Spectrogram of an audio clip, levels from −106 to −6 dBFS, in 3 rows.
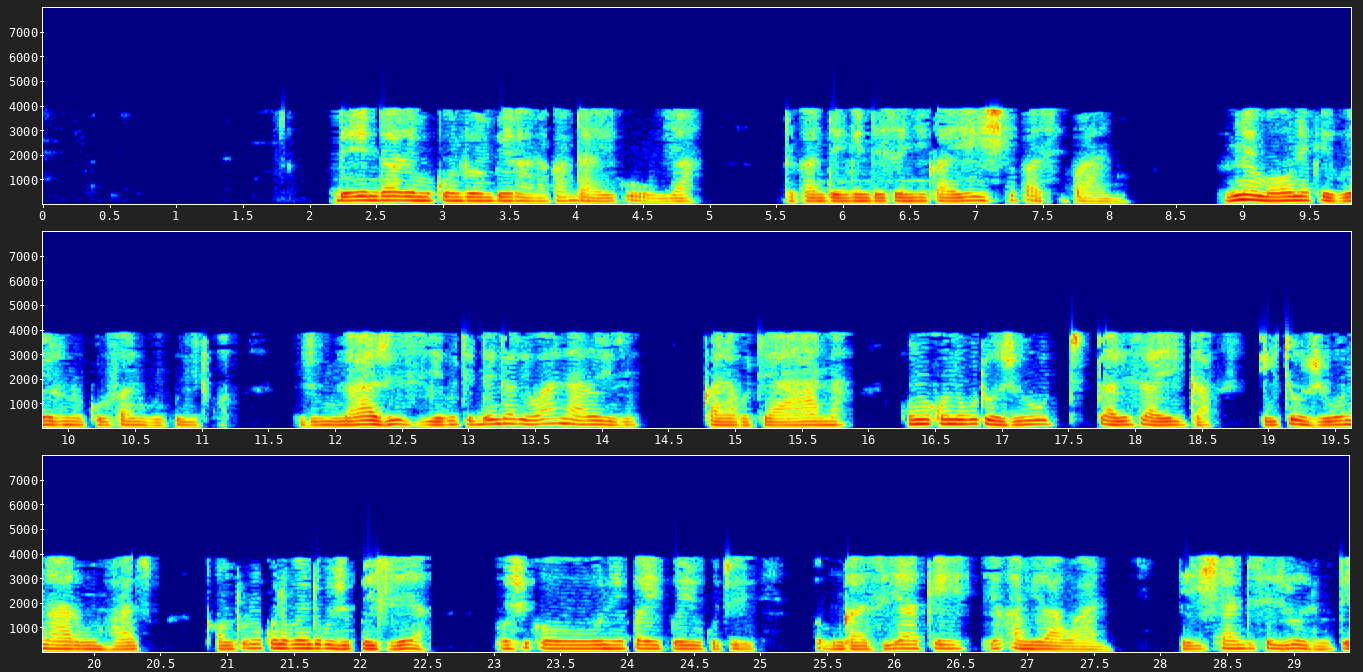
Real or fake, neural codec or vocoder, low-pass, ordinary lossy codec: real; none; 7.2 kHz; AAC, 16 kbps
